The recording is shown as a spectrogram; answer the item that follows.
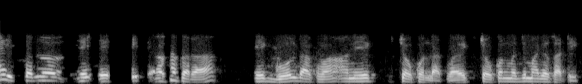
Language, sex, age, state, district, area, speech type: Marathi, male, 45-60, Maharashtra, Nagpur, urban, conversation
